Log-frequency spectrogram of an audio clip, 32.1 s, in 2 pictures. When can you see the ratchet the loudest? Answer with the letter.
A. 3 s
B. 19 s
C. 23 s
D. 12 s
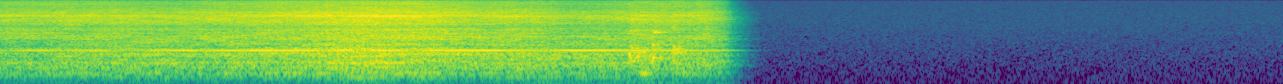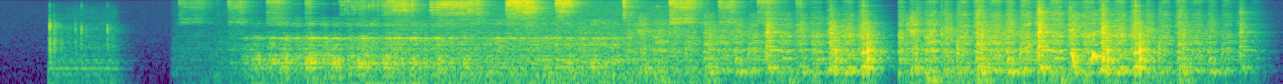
C.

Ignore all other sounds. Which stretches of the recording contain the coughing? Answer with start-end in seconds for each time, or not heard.
7.8-8.7, 16.6-17.5, 28.9-30.0.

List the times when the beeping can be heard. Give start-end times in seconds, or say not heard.
not heard.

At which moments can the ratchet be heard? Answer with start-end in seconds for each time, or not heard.
18.2-26.1.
